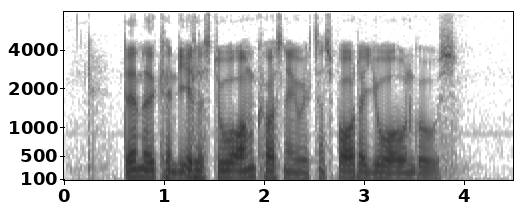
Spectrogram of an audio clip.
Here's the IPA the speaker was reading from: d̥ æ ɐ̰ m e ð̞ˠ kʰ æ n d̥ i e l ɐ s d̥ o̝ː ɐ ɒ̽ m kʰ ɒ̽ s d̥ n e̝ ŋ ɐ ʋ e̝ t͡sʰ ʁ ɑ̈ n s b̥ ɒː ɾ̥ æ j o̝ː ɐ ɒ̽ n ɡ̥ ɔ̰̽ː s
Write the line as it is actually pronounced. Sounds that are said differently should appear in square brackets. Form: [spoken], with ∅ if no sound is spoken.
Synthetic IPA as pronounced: d̥ æ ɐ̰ m e ð̞ˠ kʰ æ n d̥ i e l ɐ s d̥ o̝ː ɐ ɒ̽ m kʰ ɒ̽ s d̥ n e̝ ŋ ɐ ʋ e̝ t͡sʰ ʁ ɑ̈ n s b̥ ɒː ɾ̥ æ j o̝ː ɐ [ɔ̽] n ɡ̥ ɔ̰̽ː s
